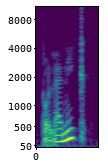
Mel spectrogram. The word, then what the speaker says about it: Palahniuk: Nos pusieron en una entrevista conjunta con más gente todos a competir por hacerle pues preguntas a Chuck Palahniuk, que de hecho se pronuncia Polanik, pero bueno.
